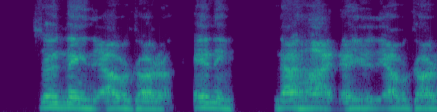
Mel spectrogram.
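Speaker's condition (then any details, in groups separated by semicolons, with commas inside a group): ALS/MND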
